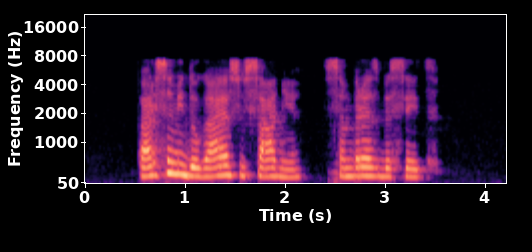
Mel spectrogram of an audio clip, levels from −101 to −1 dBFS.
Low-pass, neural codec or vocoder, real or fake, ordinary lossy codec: 7.2 kHz; vocoder, 22.05 kHz, 80 mel bands, WaveNeXt; fake; none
